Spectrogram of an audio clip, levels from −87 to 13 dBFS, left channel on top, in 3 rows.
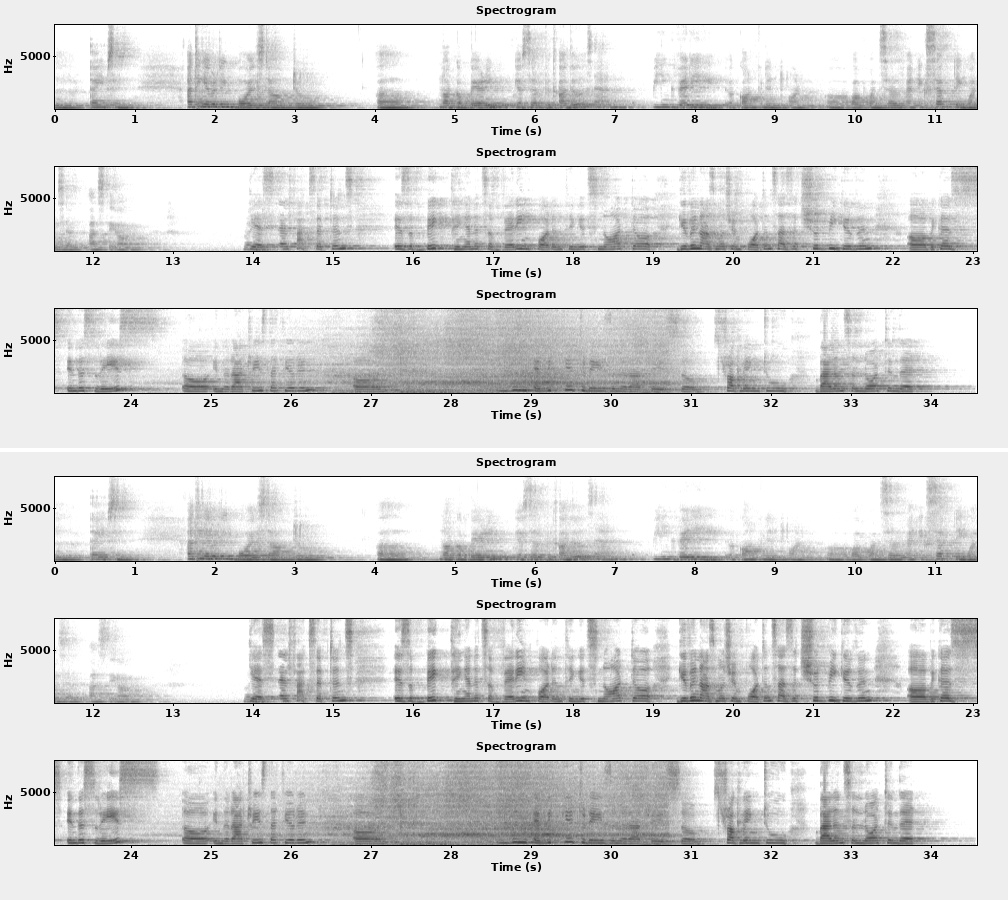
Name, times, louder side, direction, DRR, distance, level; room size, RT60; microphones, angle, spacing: voice 1, 0.0-3.3 4.0-4.4 4.8-7.1 7.5-12.5 13.9-14.1, equal, 60° left, 4 dB, 6.6 m, -32 dB
voice 2, 14.0-15.4 15.8-24.1 24.6-27.2 27.7-27.8 28.6-33.8, right 3 dB, 75° right, 8 dB, 1.7 m, -27 dB
sound 1, 24.2-24.3 24.5-30.7, right 4 dB, 55° right, 3.2 m, -31 dB
29.0 x 24.0 x 6.7 m, 1.3 s
head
